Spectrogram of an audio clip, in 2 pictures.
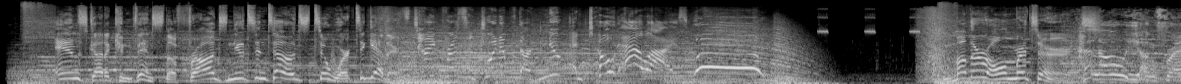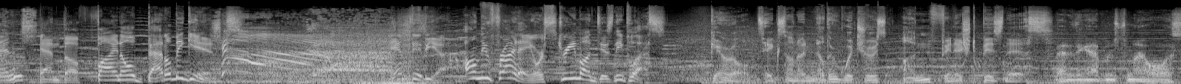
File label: promo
